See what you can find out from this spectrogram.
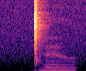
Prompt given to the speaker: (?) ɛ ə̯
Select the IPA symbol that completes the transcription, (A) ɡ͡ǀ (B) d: A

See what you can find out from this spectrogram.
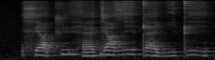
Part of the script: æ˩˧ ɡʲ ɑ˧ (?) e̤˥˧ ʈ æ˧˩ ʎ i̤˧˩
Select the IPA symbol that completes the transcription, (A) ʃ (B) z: B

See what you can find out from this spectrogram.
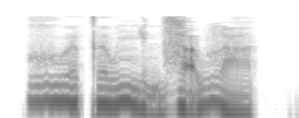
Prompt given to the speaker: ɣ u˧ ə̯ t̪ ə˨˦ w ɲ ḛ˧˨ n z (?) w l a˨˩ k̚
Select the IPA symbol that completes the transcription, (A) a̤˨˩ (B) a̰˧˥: B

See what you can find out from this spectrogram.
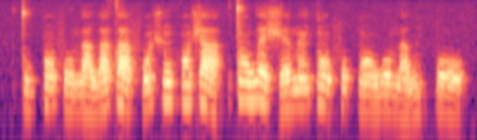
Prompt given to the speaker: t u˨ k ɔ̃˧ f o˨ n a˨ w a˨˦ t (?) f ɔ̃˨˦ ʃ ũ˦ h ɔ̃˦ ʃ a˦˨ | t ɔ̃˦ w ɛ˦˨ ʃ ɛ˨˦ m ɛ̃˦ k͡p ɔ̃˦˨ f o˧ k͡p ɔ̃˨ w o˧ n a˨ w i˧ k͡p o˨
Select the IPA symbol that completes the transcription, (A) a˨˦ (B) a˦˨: B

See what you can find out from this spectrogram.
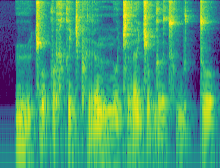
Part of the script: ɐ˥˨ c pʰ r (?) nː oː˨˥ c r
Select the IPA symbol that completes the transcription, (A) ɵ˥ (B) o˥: A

